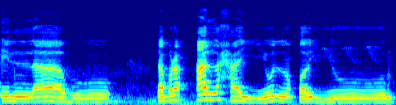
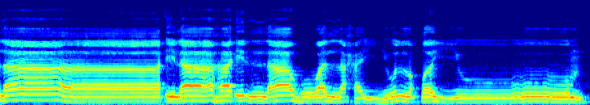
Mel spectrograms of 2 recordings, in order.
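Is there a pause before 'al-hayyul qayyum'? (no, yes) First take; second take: yes; no. First: There is a pause before the last phrase. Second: The phrases run together without a pause. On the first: "আর যদি থামি থামলে এরকম হবে" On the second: "দুটা বাক্য একসাথে মিলাই পড়ি তাহলে এরকম পড়ব"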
